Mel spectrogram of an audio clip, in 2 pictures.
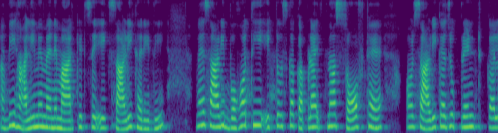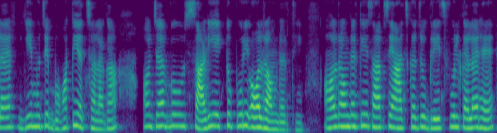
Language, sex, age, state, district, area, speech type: Hindi, female, 45-60, Madhya Pradesh, Jabalpur, urban, spontaneous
